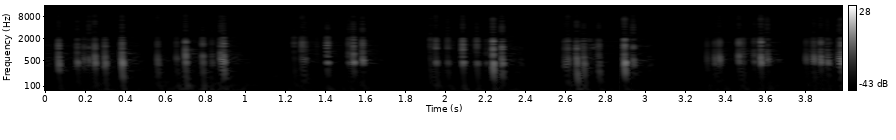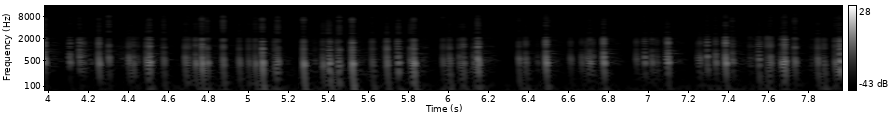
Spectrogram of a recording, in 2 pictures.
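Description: A hard plastic purple glitter phone case with a holographic rim, held upright as a hollow shell, is tapped with long green nails. Quick, dry clicking taps come in short bursts separated by brief pauses, then run together into a steady stream. Each tap is bright and mid-pitched and dies away almost instantly.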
